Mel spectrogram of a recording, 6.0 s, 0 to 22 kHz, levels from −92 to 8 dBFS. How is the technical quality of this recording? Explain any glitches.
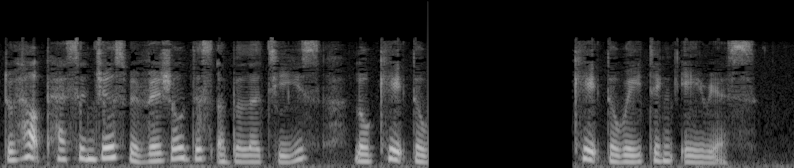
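One glitch affects the speech. At 3.21 to 4.67 s there is a stream reconnect: a 1.04 s silence, then a fresh decoder resumes 0.42 s earlier, repeating audio, unlike a plain dropout.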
